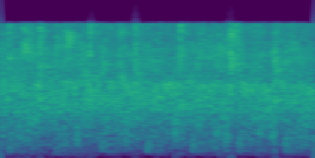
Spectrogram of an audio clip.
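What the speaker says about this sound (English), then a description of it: "let's give both of them a great round of applause" Applause fills a county commissioners court meeting room, a steady burst of many hands clapping at even loudness throughout.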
